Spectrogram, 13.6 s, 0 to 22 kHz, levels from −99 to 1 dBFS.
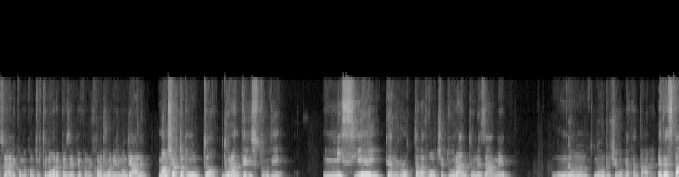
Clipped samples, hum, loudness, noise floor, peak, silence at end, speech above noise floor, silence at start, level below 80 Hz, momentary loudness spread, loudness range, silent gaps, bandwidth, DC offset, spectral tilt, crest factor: under 0.1%; none; -25 LUFS; -74 dBFS; -6 dBFS; 0 s; 49 dB; 0 s; -74 dBFS; 11 LU; 5 LU; none; 12.5 kHz; under 0.1%; -5 dB/octave; 18 dB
